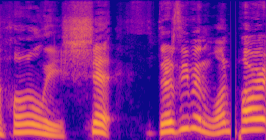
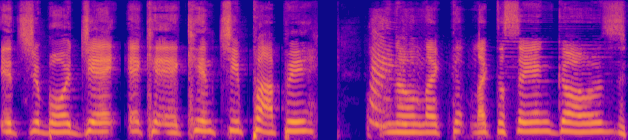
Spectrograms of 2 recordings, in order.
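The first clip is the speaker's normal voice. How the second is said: slow, croaky, drawn-out drawl; 2 semitones higher than usual. Introducing oneself as a co-host on the podcast: Trump impression. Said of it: "I'm trying to imitate Trump".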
